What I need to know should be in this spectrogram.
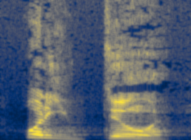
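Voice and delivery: ordinary delivery

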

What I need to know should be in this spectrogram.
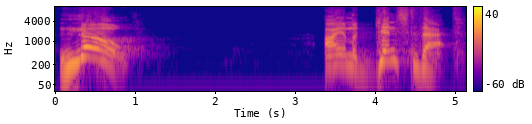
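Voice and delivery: loud, drawn-out acted refusal; visceral no. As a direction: burst out with the no, then state it firmly. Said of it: "This is a visceral".

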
